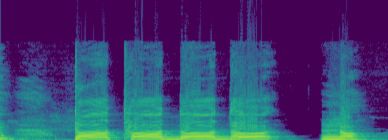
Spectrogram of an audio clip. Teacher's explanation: आप बोल के देखिए, त बोलेंगे तो त बोलने पे जीभ दांत को टच करती है, बिना दांत को टच करे हुए त आप नहीं बोल सकते हैं। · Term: दंत्य वर्ण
